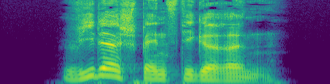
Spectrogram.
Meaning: inflection of widerspenstig: 1. strong genitive masculine/neuter singular comparative degree 2. weak/mixed genitive/dative all-gender singular comparative degree
- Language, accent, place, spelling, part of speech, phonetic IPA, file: German, Germany, Berlin, widerspenstigeren, adjective, [ˈviːdɐˌʃpɛnstɪɡəʁən], De-widerspenstigeren.ogg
